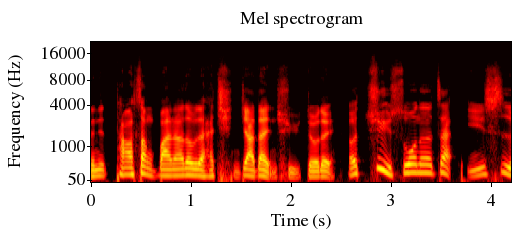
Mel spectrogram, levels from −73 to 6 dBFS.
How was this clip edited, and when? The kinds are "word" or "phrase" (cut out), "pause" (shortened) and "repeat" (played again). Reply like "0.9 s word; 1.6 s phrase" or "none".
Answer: 2.5 s pause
